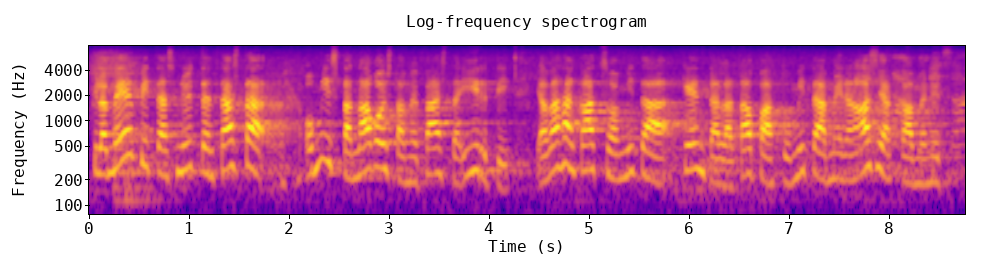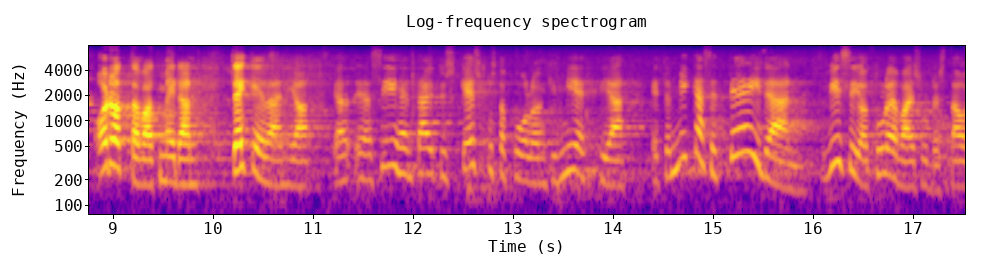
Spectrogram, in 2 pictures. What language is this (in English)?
Finnish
